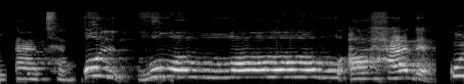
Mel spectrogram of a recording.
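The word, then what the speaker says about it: قل: রাহিম রাহিম আচ্ছা কুলহু আল্লাহু আহাদ আচ্ছা প্রথমত শব্দটা হচ্ছে কুল কেমন কফ লাম পেশ কুল কফে কুল ওকে এবার এবার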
